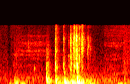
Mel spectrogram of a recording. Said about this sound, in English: Yeah. Come on, wireless keyboard. It's like, oh my god. I'm glad you can't see like how poorly I'm typing.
